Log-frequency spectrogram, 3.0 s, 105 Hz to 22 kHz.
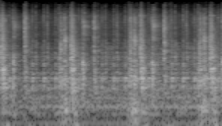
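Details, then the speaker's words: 1976 Williams Space Odyssey pinball machine after start with free-play hack: clunks and whirring repeat about once a second as the ball eject keeps cycling after the ball is out; score motor running continuously, cause not found. "now it's just doing that over and over again, even though it did kick the ball out."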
